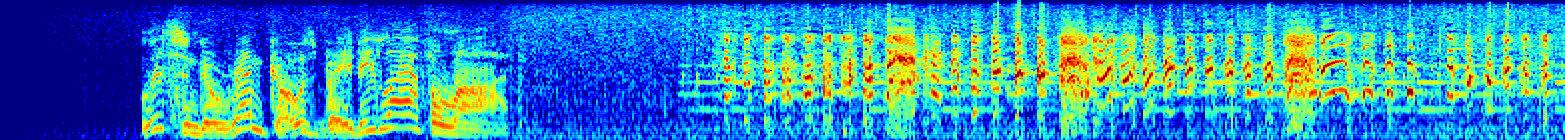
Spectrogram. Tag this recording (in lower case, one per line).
speech
music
